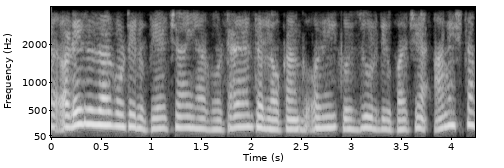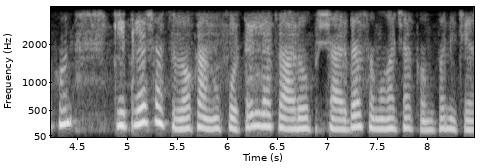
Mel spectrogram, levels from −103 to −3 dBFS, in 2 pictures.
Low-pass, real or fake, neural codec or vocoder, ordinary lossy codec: 3.6 kHz; fake; vocoder, 22.05 kHz, 80 mel bands, HiFi-GAN; none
